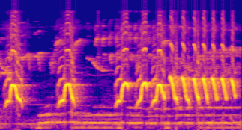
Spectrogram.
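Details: White-rumped shama song used to make other shamas sing: arched whistled notes repeated, then a fast run of about ten quick descending notes, with a faint hum behind.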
